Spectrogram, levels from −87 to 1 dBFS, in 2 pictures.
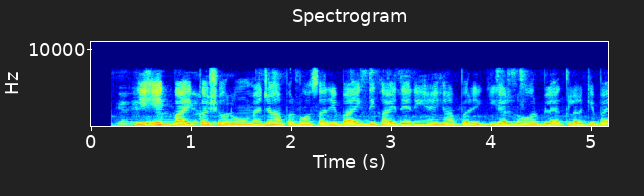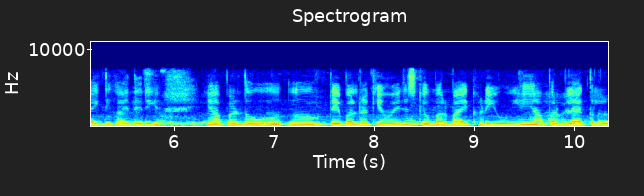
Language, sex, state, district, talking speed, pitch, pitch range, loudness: Hindi, male, Rajasthan, Churu, 270 wpm, 205 Hz, 200-215 Hz, -27 LUFS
